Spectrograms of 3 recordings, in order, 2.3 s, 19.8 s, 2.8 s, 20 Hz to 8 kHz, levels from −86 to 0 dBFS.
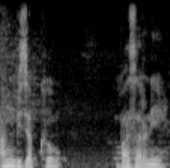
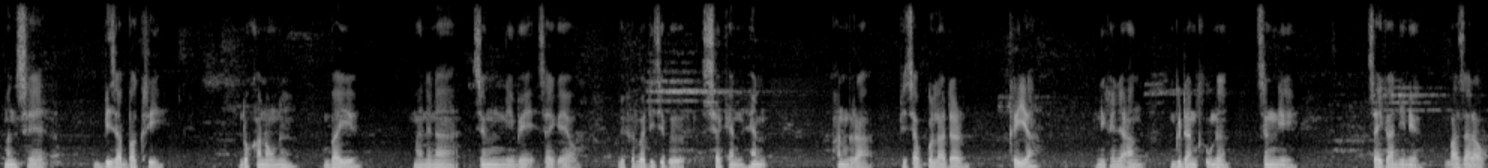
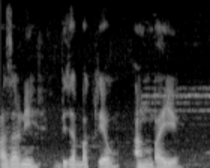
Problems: low volume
